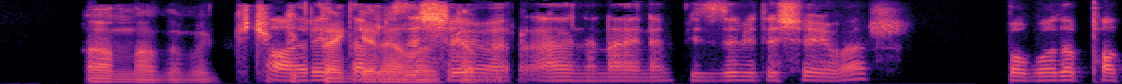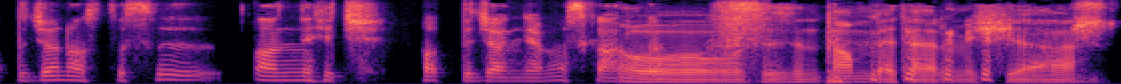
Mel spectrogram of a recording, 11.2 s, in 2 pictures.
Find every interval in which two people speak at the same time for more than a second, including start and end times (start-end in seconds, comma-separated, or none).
1.3-2.5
